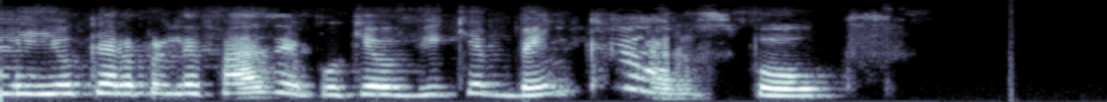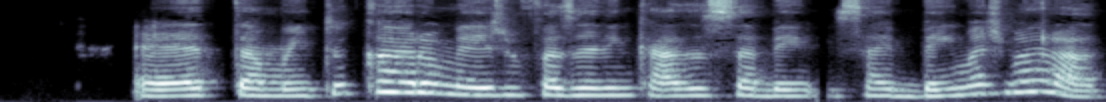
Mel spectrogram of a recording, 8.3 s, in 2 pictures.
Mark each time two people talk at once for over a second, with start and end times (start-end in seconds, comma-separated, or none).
none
